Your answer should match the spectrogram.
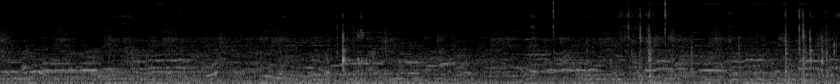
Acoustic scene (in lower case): crowded indoor space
